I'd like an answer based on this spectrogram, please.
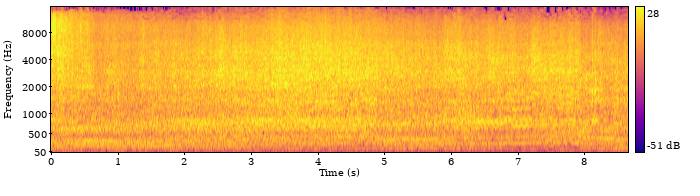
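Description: Several open-wheel modified race car engines running at racing speed, loud, the pitch rising and falling as the pack accelerates and lifts through the turns.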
